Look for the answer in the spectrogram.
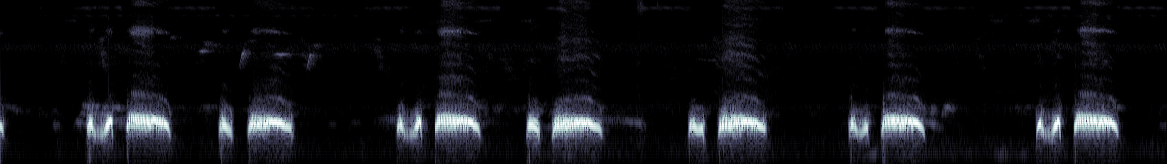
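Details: Series of mellow dove coos across the recording, each phrase a clipped double note then a longer held coo, repeated about every one to two seconds.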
